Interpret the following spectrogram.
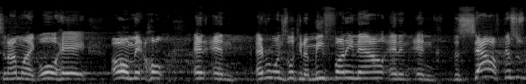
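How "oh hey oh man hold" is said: put-on Wisconsin accent. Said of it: "I'm, like, used to this".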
